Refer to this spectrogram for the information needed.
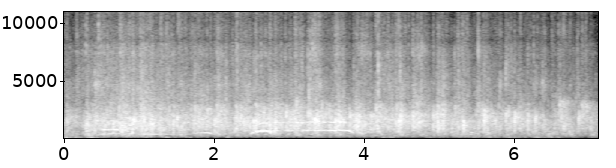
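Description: A crowd claps steadily in a dense, sustained burst of applause that holds loud for several seconds, with a few faint whistles or cheers riding above it, and no one speaking.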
